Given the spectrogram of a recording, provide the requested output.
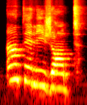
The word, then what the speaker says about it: intelligente: So, that's why you have the difference between intelligent intelligente. I just stop at my t sound, I'm not going to pronounce my feminine e, but I'm going to pronounce everything but the e.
